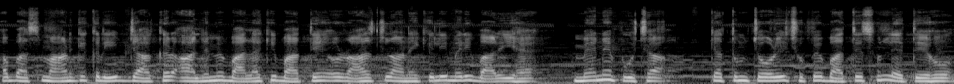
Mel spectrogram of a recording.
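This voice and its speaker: Music plays behind a man with a fairly high pitch. His intonation is fairly even and his loudness very even. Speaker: voice-over artist. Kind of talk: Islamic story narration.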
